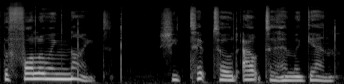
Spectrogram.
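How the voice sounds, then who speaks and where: A woman reading a fairy tale as a bedtime story in a soft, breathy, gentle voice. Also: mid-range voice, moderate pace. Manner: gentle, soothing.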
